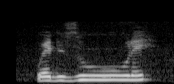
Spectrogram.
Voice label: "wed-zʋʋre", moore

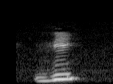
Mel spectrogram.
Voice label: "vɩ", moore

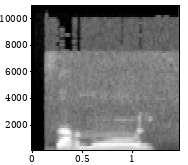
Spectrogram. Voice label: "zag-noore", moore

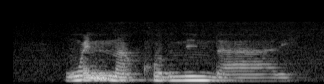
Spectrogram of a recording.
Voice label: "wẽnd na kõ-d nindaare", Moore

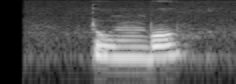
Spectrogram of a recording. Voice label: "tʋmbo", moore; sending

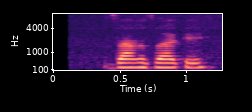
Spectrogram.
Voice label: "zag-zage", moore

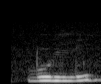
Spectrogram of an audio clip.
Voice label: "bulli", moore

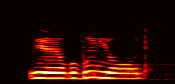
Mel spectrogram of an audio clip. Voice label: "weoog bũn-yood", moore

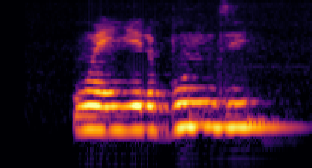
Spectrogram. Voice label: "wẽ yel-bũndi", moore

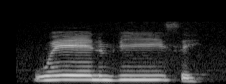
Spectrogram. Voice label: "ween-n-vɩɩse", moore

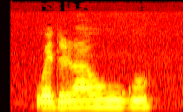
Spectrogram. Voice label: "wed-raoogo", moore

